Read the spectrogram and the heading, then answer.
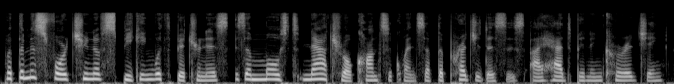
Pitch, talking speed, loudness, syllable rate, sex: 205 Hz, 170 wpm, -20 LUFS, 5.6 syllables/s, female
